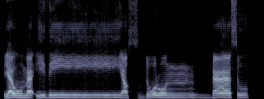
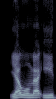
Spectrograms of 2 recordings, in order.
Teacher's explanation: Okay, so if I say يَوْمَئِذٍ, you might be able to tell that there's a little bit of airflow from my nose. There's a nasal sound that follows through, and that's the remnant of the noon.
